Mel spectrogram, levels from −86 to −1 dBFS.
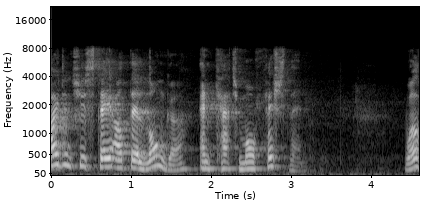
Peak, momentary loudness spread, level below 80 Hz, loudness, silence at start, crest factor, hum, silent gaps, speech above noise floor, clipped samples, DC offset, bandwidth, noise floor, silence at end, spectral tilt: -4 dBFS; 14 LU; -64 dBFS; -25 LUFS; 0 s; 20 dB; none; none; 33 dB; under 0.1%; under 0.1%; 8.4 kHz; -57 dBFS; 0 s; -5 dB/octave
